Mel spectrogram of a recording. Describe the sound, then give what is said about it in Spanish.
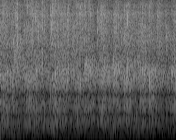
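A church audience applauds the Lord, a dense and steady wash of many hands clapping, sustained and even throughout without distinct individual claps. “Vamos a darle un aplauso al Señor y di amén, lo voy a hacer.”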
